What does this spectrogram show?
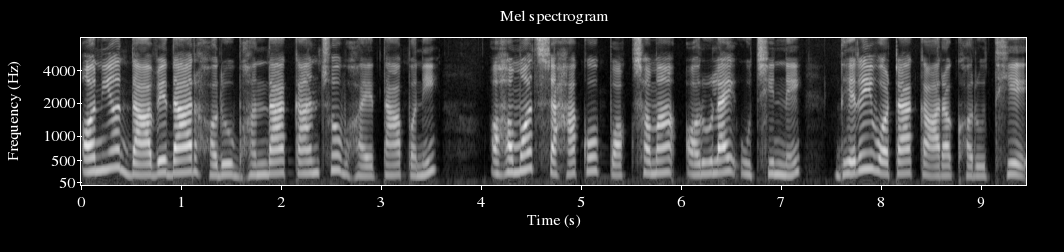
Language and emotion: Nepali, neutral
